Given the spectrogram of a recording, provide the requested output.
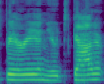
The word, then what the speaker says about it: Bari: So people always mispronounce it, but it is Barry, and you got it right the first time.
